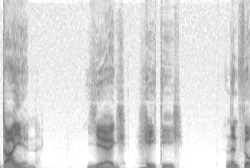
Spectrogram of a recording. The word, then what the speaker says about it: daginn: Important thing with daginn is the g sounds like a y. When g is between a and i you make it sound like a y. So daginn, not daggin.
